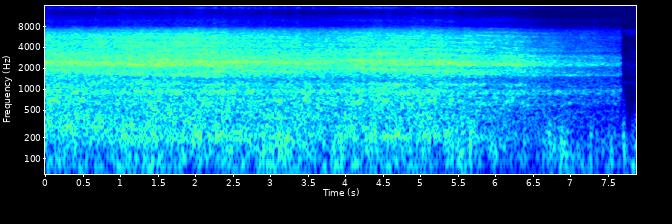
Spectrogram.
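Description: A freight train of open coal wagons rolling past: a steady rumble and rattle of wheels on the rails, with a high-pitched ring in the noise. It fades as the last wagons pass, then cuts off suddenly near the end.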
